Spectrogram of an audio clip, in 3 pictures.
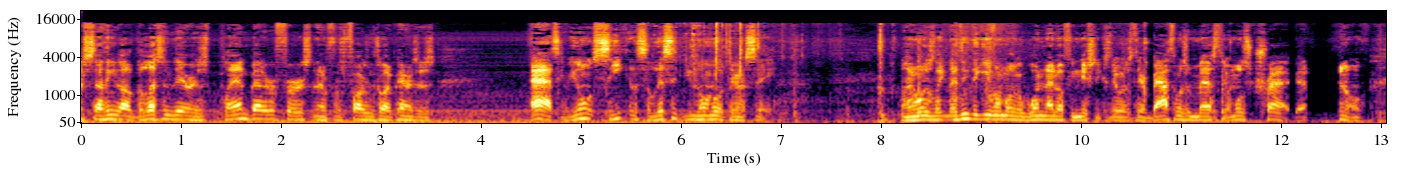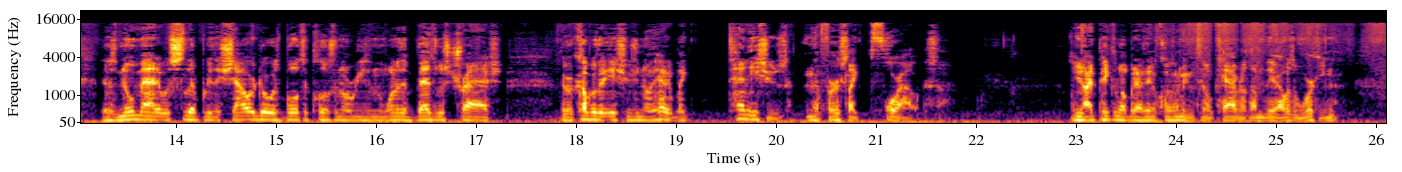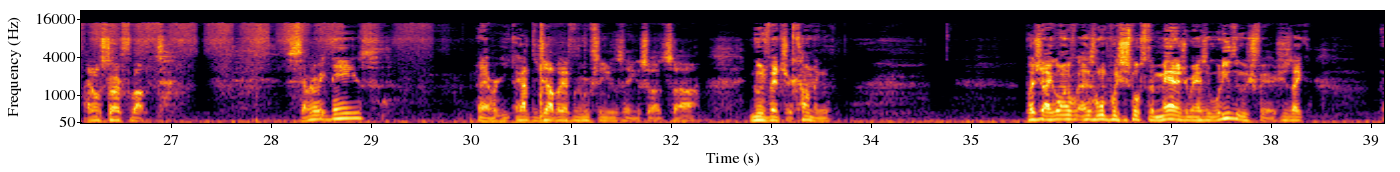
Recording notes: In this CarCast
